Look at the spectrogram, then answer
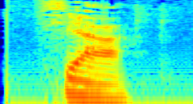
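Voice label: "sia7", Teochew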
